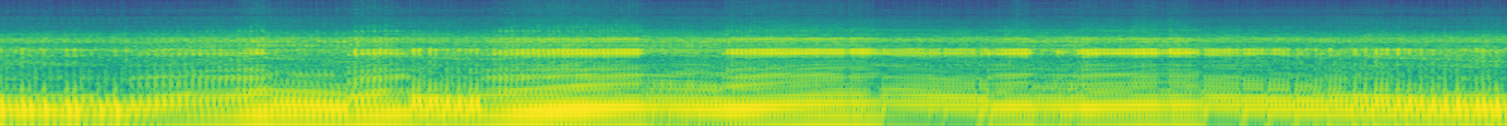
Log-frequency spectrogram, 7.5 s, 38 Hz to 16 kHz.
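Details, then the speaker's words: Honda XR50 pit bike on stock exhaust pipe: small single-cylinder revving up and down, pulses even and crisp, no knock or miss; normal running. "This is the sound of the stock pipe here."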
